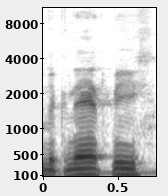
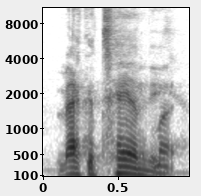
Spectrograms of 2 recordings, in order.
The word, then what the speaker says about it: McAtamney: Already played Jake Elliott and Jude McNamee. McAtamney. Okay, McAtamney. Sorry, McAtamney.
